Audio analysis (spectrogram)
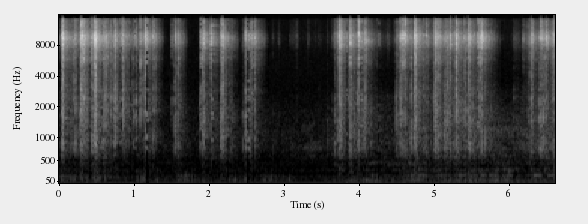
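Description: A small 3x3 plastic Rubik's cube is held in both hands while fingertips turn its layers. Quick bursts of dry, bright mechanical clicks rattle out in irregular clusters, separated by brief silent pauses, with each click dying away almost instantly.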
